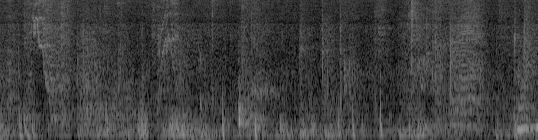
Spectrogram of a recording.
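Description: Footsteps on a hardwood floor: soft, irregular knocks and shuffles of people walking, with faint talk in the background.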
